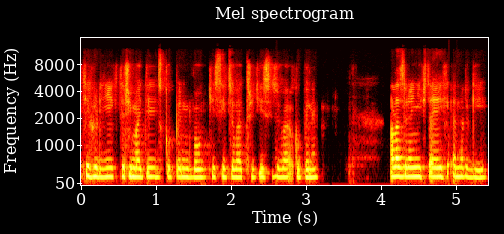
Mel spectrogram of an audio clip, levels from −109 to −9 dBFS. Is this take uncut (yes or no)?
no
